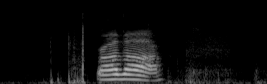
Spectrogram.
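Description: A young woman lets out a long, drawn-out groan.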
